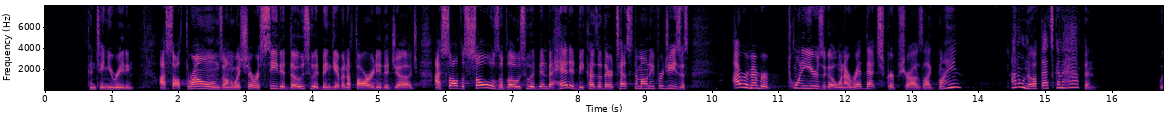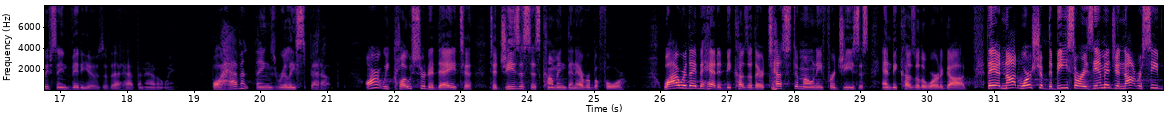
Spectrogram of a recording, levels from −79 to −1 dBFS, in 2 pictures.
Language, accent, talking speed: English, American, 195 wpm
